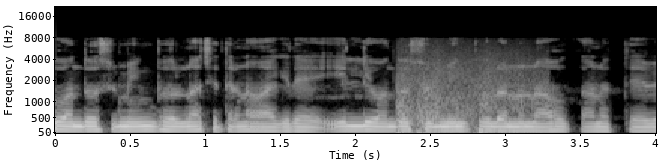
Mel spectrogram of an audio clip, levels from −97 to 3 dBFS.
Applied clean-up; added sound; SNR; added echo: none; Thunder; 12 dB; none.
